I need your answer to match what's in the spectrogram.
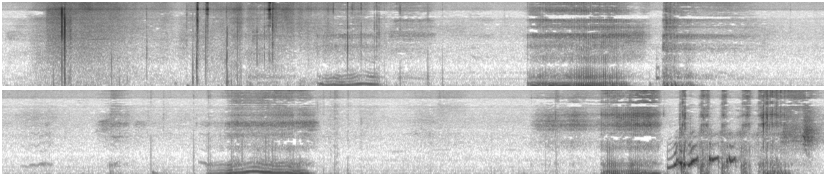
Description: My pup CopperTop is just getting some much needed rest. Yes this is his normal snoring...lol.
